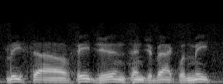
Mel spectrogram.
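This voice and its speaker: An actor playing a fair-minded American cavalry captain, speaking in a measured, plain and firm way in a 1950s radio western. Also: male voice, lowish voice, warm tone, lightly acted. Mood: sober. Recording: muffled 1950s radio recording with hum.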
